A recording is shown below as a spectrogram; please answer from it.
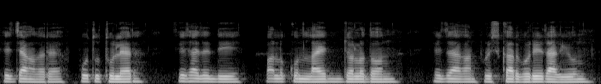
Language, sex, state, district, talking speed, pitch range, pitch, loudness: Chakma, male, Tripura, West Tripura, 170 wpm, 125-135 Hz, 125 Hz, -19 LUFS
